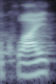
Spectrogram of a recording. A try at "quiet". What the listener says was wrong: Candidate does mispronounce quiet though. Again, it sounds like he's pronouncing it with one syllable, like quite, quiet, but it should be two, quiet.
